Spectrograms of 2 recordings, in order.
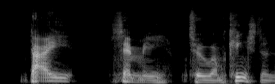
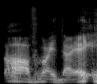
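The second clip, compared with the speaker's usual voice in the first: ordinary talk, nothing marked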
